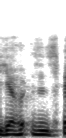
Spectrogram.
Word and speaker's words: jotun: In fact, there's a famous Norse myth where Thor goes fishing and goes fishing with a jotun. You know what a jotun is? Like a giant. A frost giant. It's spelled with a J, but they pronounce their J's like a Y in Scandinavia. So J-O-T-U-N.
